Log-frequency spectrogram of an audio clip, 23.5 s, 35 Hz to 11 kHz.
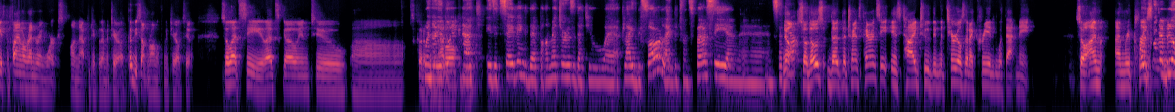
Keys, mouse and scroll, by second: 1.6 click, 5.2 click, 8.5 click, 13.4 click, 14.8 F15, 19.4-23.5 drag.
